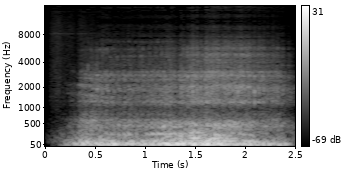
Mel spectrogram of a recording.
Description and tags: Bear growl, emulated using human voice and vocal transformer
creature, monster, horror, bear, inhale, breath, breathing, animal, scary, breathe, growl, beast, roar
